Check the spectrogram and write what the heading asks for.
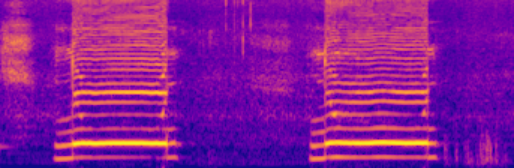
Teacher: नून ज़बान का किनारा और दांतों की जड़ के ऊपर तालू की जानिब वाले हिस्से से अदा किया जाता है। नून, ज़बान के किनारों को दांतों की जड़ के ऊपर तालू की जानिब मिलाइए और अदा कीजिए, नून नून।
